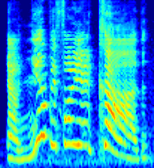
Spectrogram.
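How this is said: It is said in a dramatic acting voice.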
